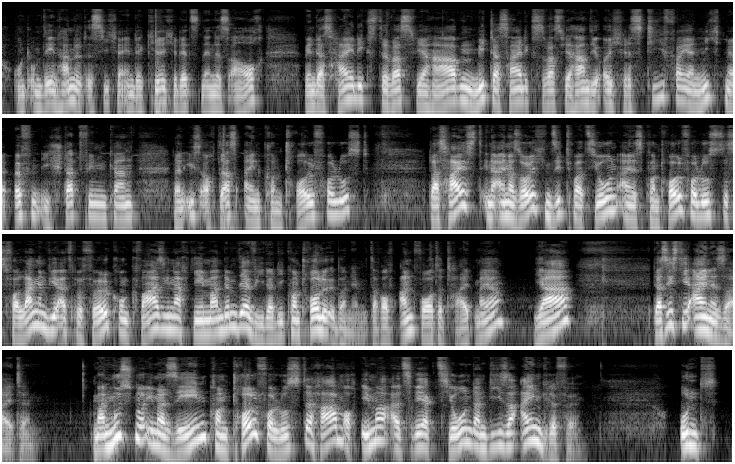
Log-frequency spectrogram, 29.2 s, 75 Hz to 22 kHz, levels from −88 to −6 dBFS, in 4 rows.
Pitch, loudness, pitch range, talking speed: 145 Hz, -19 LUFS, 120-165 Hz, 170 wpm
